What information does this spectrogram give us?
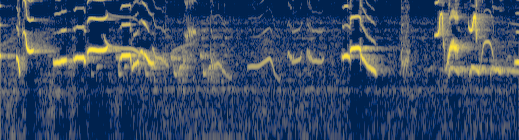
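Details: Oriental magpie-robin singing, played to prompt a quiet bird to start singing: rich whistled notes sliding up and down, short buzzy trills and sharp chirps delivered in quick clusters with brief pauses.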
